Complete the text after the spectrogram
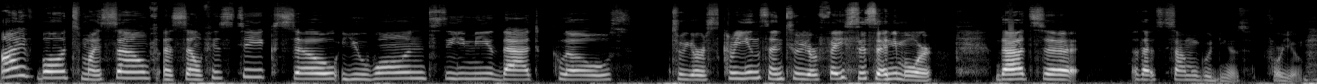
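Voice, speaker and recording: Someone with a Russian accent speaks very slowly with ordinary pitch variation. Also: woman, high pitch for a woman. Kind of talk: casual walking vlog talk to camera. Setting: outdoors. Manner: unscripted, hesitant.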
